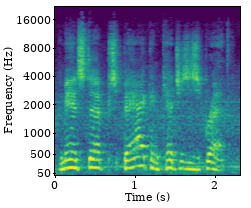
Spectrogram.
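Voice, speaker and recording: A man's voice: fairly high pitch, measured pace. A man narrating scene directions aloud at an amateur screenplay table read. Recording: roomy echo with clear noise.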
